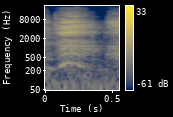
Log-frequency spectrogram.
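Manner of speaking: a sharp, offended little gasp; mock gasp. Staff member gasps at the customer's complaint, mock offended gasp. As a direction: gasp as if shocked by the accusation.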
